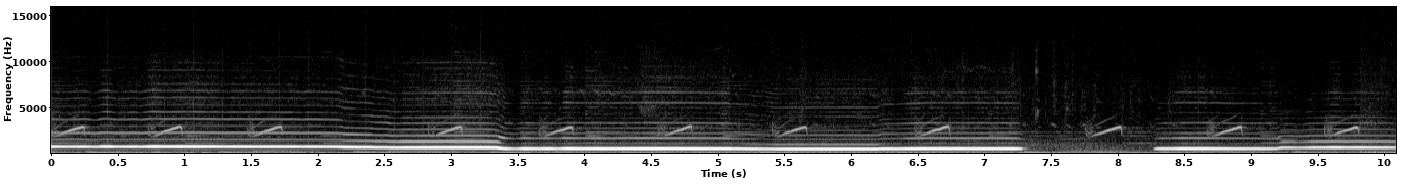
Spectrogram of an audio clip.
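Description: Wooden Native American-style flute playing a slow melody of long held notes that step up and down in pitch, with a short break about seven seconds in. Short rising chirps repeat about twice a second above the melody.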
